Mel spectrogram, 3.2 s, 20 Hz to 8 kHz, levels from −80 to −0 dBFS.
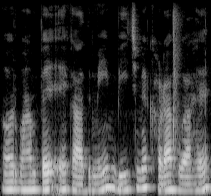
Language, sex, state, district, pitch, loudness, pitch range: Hindi, male, Odisha, Khordha, 120 Hz, -17 LUFS, 110-125 Hz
